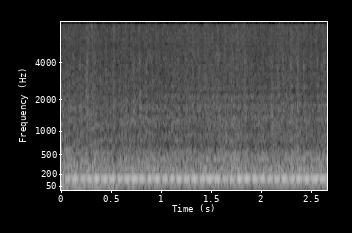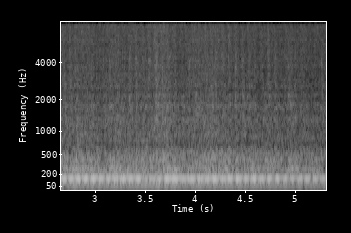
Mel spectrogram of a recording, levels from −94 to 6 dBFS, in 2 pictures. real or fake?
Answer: real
